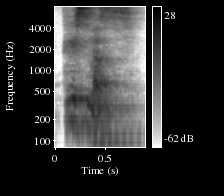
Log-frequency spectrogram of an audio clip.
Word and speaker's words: क्रिसमस: क्या है कि इसमें क्रिसमस बोले हैं, टी का कहीं अर्थ ही नहीं निकला है, टी का उच्चारण ही कहीं नहीं हुआ है।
